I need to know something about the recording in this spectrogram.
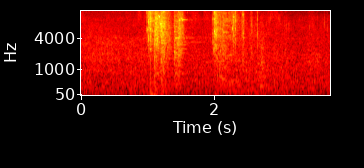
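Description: A cloth cape flaps loudly in a rush of wind.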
